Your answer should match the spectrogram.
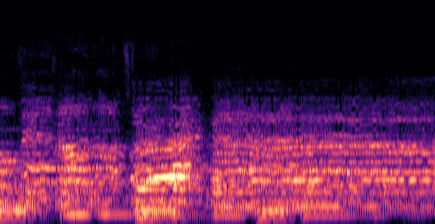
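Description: Church choir of mixed adult and children's voices singing together, with a piano playing along underneath.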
